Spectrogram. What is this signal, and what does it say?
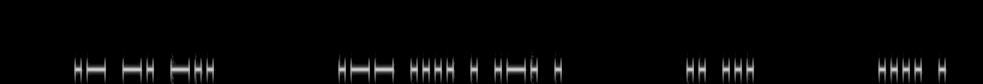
Morse code, heard as a keyed tone, about 20 wpm, 700 Hz. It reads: AND WHERE IS HE
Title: 3x Word-Spacing - Sentences from Top 200 Words - 20wpm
